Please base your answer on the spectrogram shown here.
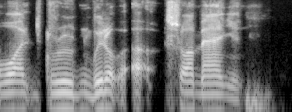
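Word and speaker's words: Mannion: Shawn Manahan. Manion.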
